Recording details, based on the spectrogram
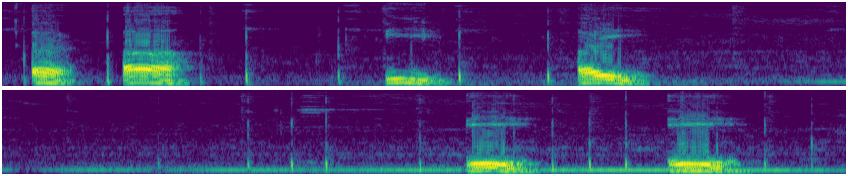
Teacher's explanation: आपके होठ पीछे की तरफ जा रहे हैं, ना कि गोल हो रहे हैं। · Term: अवृत्ताकार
